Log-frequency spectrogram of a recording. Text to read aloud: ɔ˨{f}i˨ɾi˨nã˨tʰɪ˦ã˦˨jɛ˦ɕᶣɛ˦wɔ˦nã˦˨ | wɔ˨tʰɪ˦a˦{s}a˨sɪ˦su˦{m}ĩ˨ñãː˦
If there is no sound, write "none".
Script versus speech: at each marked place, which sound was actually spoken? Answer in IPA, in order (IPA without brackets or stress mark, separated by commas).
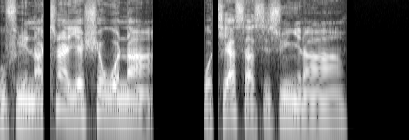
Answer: f, s, ɲ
